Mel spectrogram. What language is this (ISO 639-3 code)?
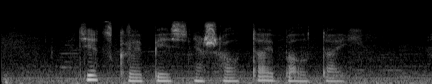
rus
